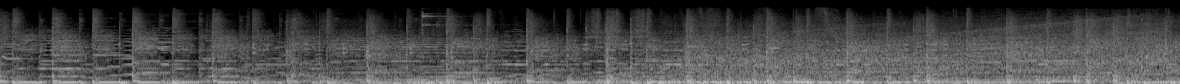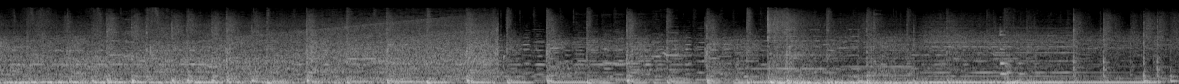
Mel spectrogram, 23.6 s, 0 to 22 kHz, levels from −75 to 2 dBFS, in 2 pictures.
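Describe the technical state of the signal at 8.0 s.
At 8.0 s the signal is intact, with no dropout, distortion, clipping or other technical fault to be heard.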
